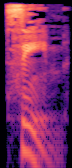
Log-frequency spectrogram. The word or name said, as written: seam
